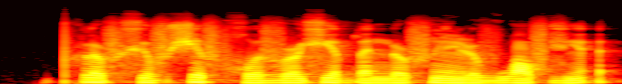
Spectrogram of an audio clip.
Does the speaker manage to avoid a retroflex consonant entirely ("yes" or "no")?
no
